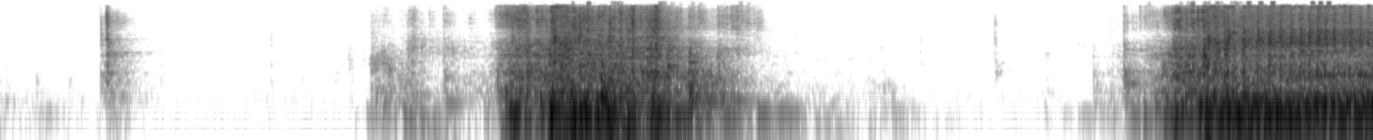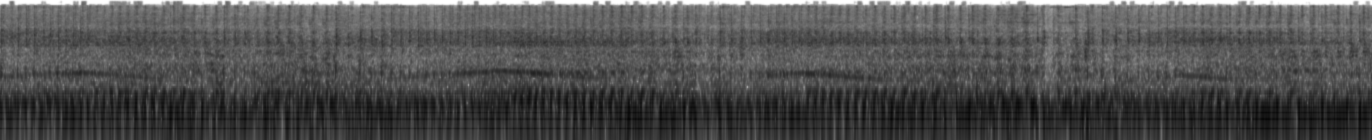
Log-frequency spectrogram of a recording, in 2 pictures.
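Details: Free vintage engine after carb cleaning and reassembly: after a few pulls it catches into a fast putter wavering in pitch, surging because the choke plate flaps back and forth; needs choke linkage, slight fuel leak seen.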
